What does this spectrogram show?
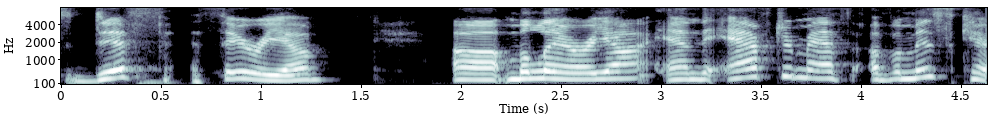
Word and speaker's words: diphtheria: It's not diphtheria. It's D-I-P-H, because there's that PH sound is a F sound. So it's diphtheria, malaria, and the aftermath of a miscarriage, blood poisoning, and its related effects.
